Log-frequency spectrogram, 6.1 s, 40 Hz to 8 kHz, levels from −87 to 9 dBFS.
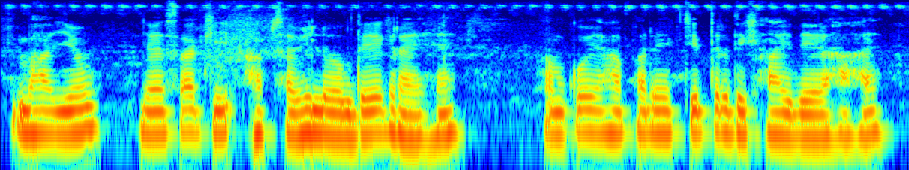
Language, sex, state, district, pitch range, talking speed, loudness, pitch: Hindi, male, Uttar Pradesh, Etah, 120-130 Hz, 180 wpm, -15 LUFS, 125 Hz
